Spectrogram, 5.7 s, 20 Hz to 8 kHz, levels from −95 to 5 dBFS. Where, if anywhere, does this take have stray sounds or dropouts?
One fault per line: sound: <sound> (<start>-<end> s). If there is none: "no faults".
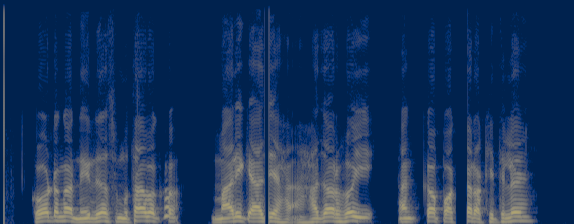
sound: dropout (2.7-2.7 s)
sound: dropout (4.6-4.7 s)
